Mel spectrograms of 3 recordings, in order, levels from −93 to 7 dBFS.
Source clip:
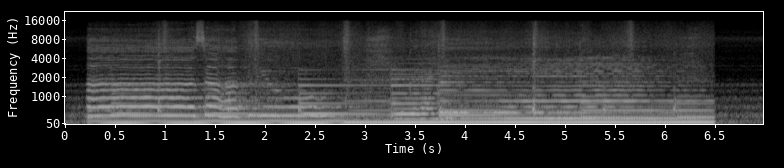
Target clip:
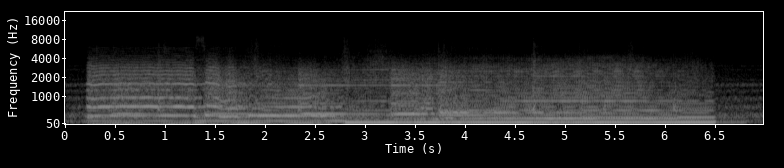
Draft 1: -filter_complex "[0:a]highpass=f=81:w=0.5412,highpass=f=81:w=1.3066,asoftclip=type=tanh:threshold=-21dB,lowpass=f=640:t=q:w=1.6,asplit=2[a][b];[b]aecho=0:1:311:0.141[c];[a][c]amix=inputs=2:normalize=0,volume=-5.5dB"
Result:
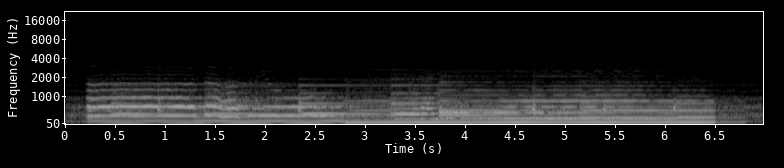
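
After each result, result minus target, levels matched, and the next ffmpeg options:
2000 Hz band -19.5 dB; soft clip: distortion -13 dB
-filter_complex "[0:a]highpass=f=81:w=0.5412,highpass=f=81:w=1.3066,asoftclip=type=tanh:threshold=-21dB,lowpass=f=2.4k:t=q:w=1.6,asplit=2[a][b];[b]aecho=0:1:311:0.141[c];[a][c]amix=inputs=2:normalize=0,volume=-5.5dB"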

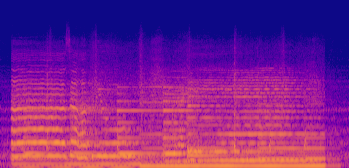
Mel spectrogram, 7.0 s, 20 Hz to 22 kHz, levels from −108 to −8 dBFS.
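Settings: soft clip: distortion -13 dB
-filter_complex "[0:a]highpass=f=81:w=0.5412,highpass=f=81:w=1.3066,asoftclip=type=tanh:threshold=-33dB,lowpass=f=2.4k:t=q:w=1.6,asplit=2[a][b];[b]aecho=0:1:311:0.141[c];[a][c]amix=inputs=2:normalize=0,volume=-5.5dB"

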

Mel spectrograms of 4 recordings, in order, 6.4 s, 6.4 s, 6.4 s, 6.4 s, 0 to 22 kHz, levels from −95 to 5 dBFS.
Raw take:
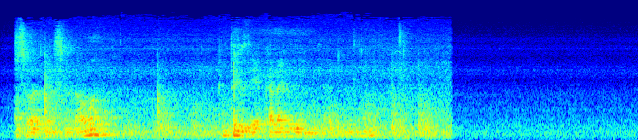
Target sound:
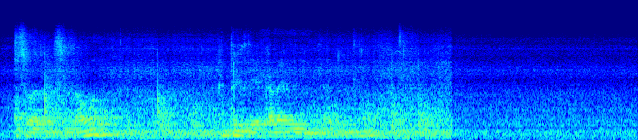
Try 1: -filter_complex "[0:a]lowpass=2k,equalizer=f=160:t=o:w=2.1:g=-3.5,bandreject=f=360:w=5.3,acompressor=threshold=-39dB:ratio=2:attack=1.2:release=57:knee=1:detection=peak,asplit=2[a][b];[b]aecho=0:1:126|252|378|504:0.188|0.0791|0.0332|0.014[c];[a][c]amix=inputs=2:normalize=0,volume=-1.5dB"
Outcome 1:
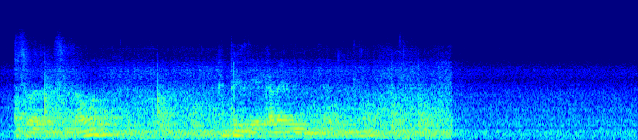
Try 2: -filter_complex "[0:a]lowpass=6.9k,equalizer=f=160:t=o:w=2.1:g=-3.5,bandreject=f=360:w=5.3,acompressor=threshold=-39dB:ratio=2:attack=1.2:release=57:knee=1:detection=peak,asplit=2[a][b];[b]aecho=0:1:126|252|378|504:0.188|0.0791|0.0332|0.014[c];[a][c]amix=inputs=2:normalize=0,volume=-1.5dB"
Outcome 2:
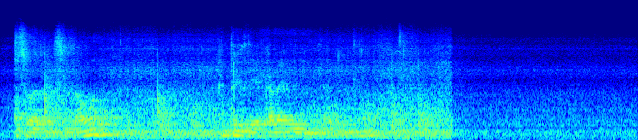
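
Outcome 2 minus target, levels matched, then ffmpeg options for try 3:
compressor: peak gain reduction -3.5 dB
-filter_complex "[0:a]lowpass=6.9k,equalizer=f=160:t=o:w=2.1:g=-3.5,bandreject=f=360:w=5.3,acompressor=threshold=-46dB:ratio=2:attack=1.2:release=57:knee=1:detection=peak,asplit=2[a][b];[b]aecho=0:1:126|252|378|504:0.188|0.0791|0.0332|0.014[c];[a][c]amix=inputs=2:normalize=0,volume=-1.5dB"

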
